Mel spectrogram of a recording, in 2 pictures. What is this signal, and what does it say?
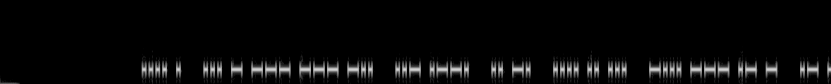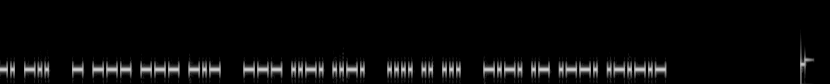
Morse code, heard as a keyed tone, about 34 wpm, 700 Hz. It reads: HE STOOD UP IN HIS BOAT AND TOOK OFF HIS CAP.
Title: Sentences from Top 1600 Words 35wpm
